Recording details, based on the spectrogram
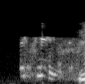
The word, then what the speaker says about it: Nikki: Hi, this is Nikki. I think the answer is a hair dryer. – Nikhil or Nikki? – Nikki. – Nikki. How do you spell it? – N-I-K-K-I.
